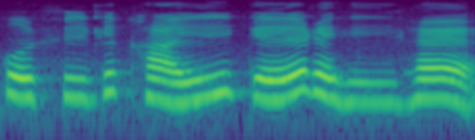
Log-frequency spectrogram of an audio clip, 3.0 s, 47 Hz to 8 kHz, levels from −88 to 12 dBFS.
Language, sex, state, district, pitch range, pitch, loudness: Hindi, female, Madhya Pradesh, Umaria, 210-240 Hz, 225 Hz, -14 LUFS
